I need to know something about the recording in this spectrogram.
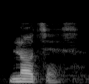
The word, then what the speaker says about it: noches: the first word and the second word kind of sounds like nachos like you know the chips with the cheese but instead of there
